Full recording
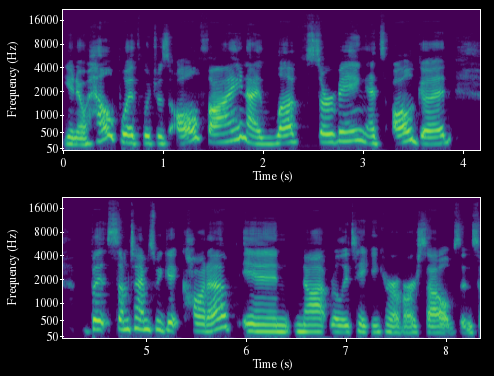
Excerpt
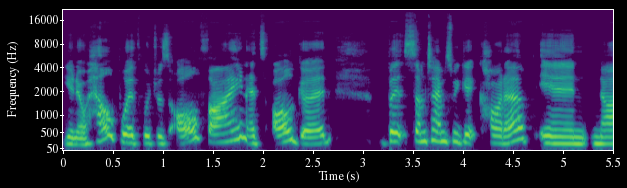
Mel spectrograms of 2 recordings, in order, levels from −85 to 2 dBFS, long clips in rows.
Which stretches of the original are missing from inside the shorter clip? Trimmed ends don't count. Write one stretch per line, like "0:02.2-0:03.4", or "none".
0:01.8-0:03.0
